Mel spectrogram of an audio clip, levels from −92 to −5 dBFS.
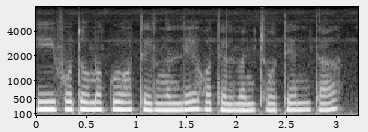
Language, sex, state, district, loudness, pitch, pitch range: Wancho, female, Arunachal Pradesh, Longding, -13 LUFS, 205 Hz, 190-210 Hz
